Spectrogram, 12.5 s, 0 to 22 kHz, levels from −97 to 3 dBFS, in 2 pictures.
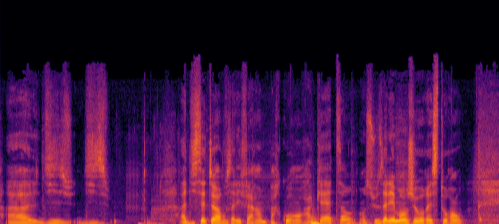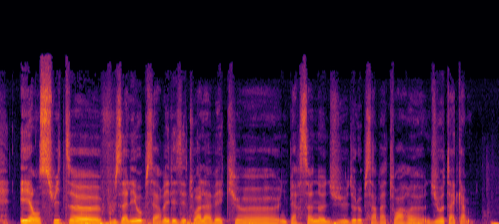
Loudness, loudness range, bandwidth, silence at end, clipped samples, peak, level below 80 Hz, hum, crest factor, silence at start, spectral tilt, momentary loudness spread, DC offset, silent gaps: -25 LUFS; 5 LU; 16 kHz; 0 s; under 0.1%; -6 dBFS; -42 dBFS; none; 18 dB; 0 s; -5 dB/octave; 14 LU; under 0.1%; none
